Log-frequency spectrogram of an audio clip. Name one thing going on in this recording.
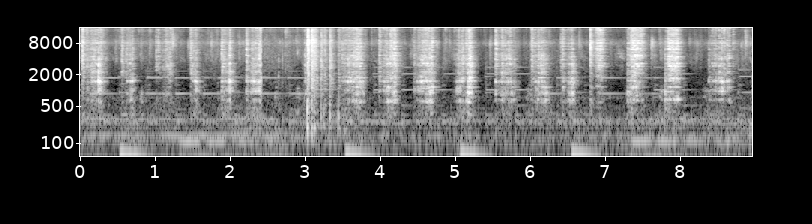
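A metal spatula scrapes and stirs food in a wok.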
